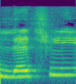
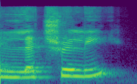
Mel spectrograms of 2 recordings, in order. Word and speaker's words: literally: But sometimes when you say a word that starts with an L, a word that contains an L, it's you tend to like pronounce it like a W.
